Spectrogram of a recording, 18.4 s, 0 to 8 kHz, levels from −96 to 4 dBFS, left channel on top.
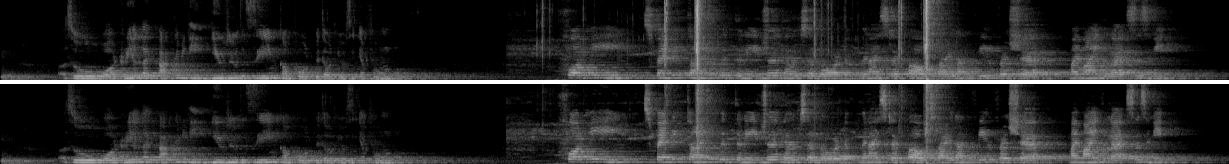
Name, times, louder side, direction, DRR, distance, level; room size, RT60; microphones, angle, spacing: voice 1, 0.9-5.9, left 1 dB, 30° left, 0 dB, 1.8 m, -40 dB
voice 2, 7.6-15.7 16.0-17.4, right 2 dB, 80° right, 3 dB, 2.0 m, -41 dB
sound 1, 8.0-8.3 8.7-8.9 9.2-10.1 10.4-10.6 12.2-13.0 13.3-14.0, left 15 dB, 60° left, 0.4 m, -36 dB
27.0 x 13.5 x 3.9 m, 2.7 s
head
